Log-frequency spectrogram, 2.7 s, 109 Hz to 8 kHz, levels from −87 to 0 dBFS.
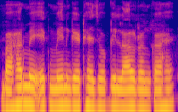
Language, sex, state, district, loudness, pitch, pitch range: Hindi, male, Jharkhand, Ranchi, -15 LUFS, 130 Hz, 130-135 Hz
